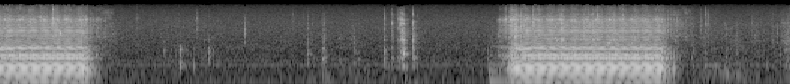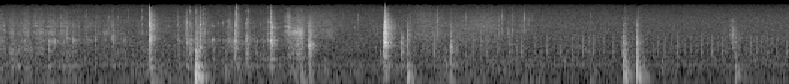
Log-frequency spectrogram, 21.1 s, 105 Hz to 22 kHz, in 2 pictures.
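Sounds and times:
desoldering vacuum pump buzzing: 0.0s - 1.4s, 6.5s - 9.2s.

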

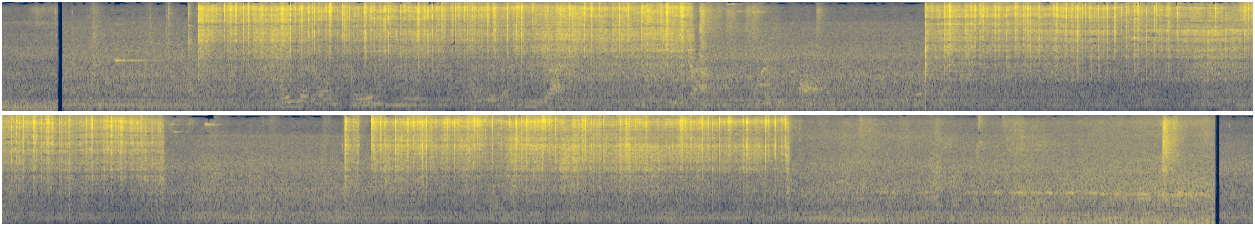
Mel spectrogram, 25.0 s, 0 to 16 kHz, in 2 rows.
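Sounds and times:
welding arc crackling: 1.9s - 7.2s, 9.2s - 14.4s, 15.9s - 20.5s.

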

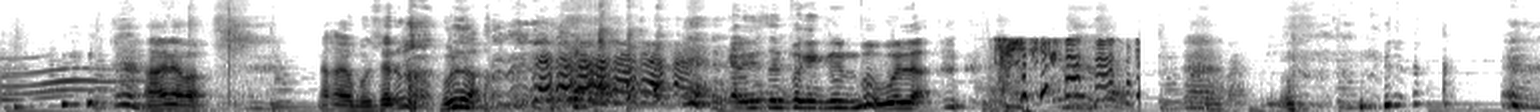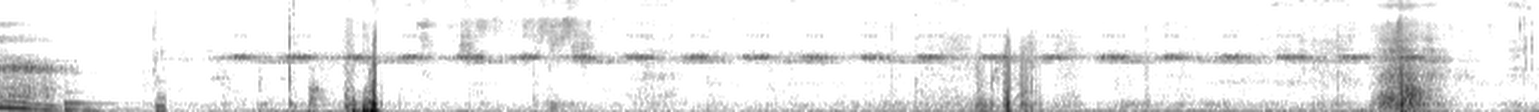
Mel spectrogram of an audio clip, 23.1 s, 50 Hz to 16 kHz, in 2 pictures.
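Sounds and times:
cricket chirping: 12.7s - 22.5s.

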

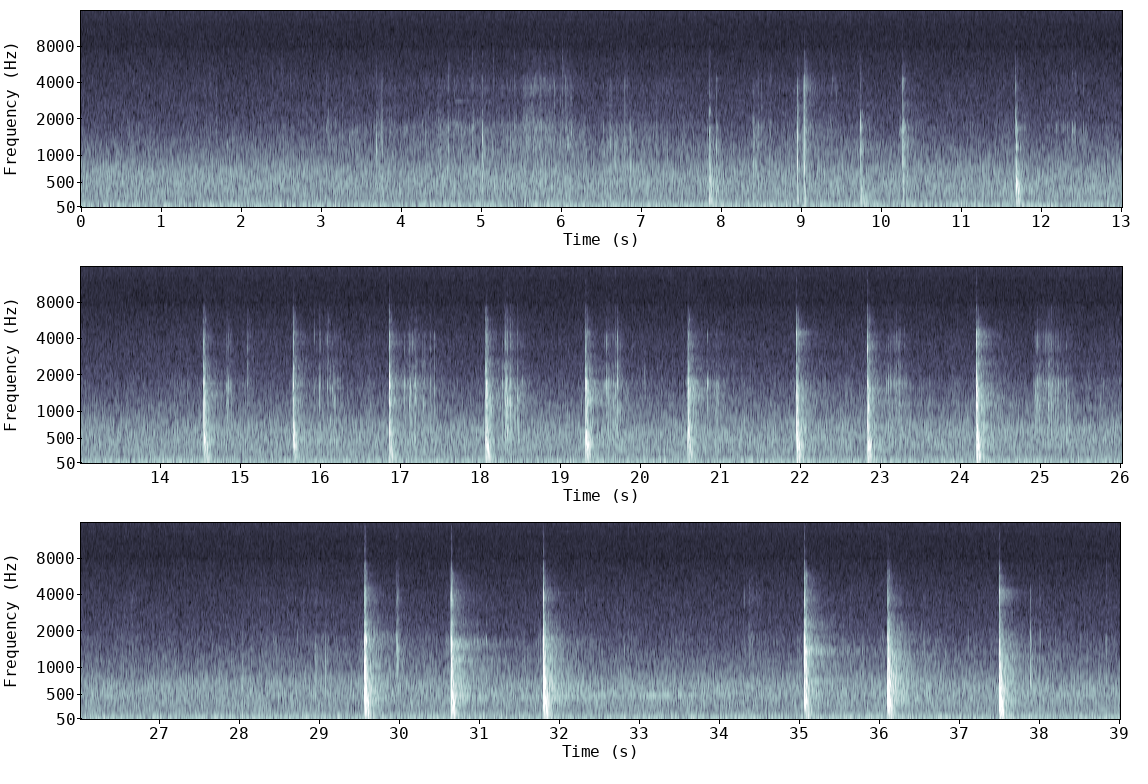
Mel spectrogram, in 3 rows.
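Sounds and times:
axe chopping wood: 14.5s - 15.0s, 15.6s - 16.2s, 16.8s - 18.6s, 19.3s - 19.9s, 20.6s - 21.1s, 21.9s - 22.2s, 22.8s - 23.4s, 24.2s - 25.4s, 29.5s - 31.2s, 31.8s - 32.2s, 35.0s - 36.5s, 37.5s - 38.0s.

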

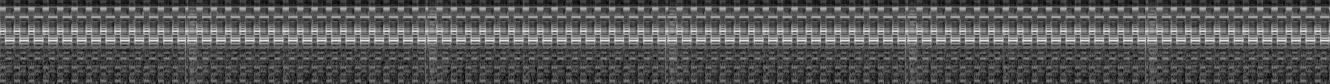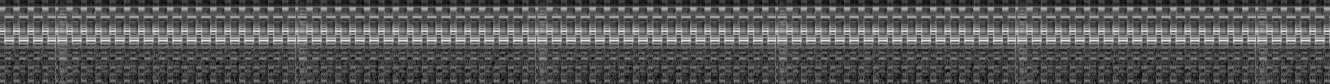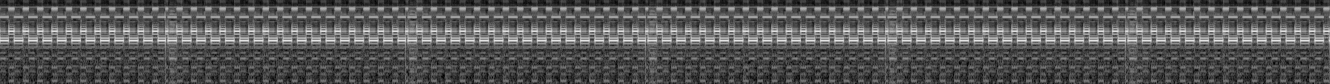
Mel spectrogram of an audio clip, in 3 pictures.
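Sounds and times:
pulsing electronic alarm: 0.0s - 39.9s.

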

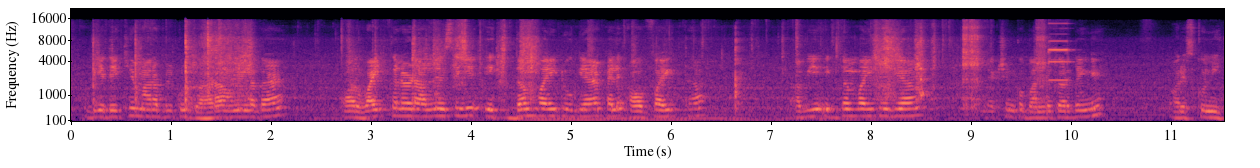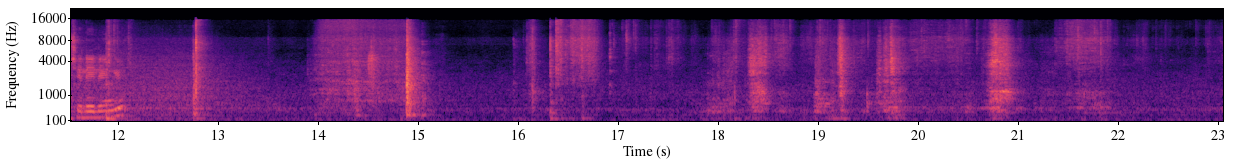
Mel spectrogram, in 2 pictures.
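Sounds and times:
metal spoon scraping clay: 0.2s - 2.0s, 3.2s - 5.5s, 7.5s - 9.2s, 17.9s - 23.0s.

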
